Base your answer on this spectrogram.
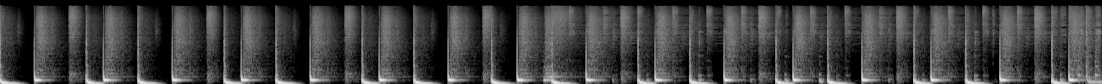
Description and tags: Spyre Break 27
acoustic, break, breakbeat, dnb, drum-and-bass, layered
